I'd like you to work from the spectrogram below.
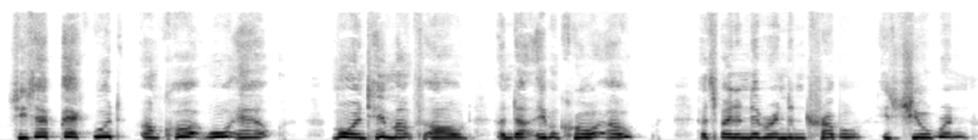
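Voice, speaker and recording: A woman's voice: fairly high pitch, fairly even intonation, unhurried, vocal fry, a little mellow, pitched above the performer's own voice. A woman voicing a doleful, listless slum mother with speech, faltering and feebly respectable, in an audiobook. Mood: weary, doleful. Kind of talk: audiobook character voice.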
